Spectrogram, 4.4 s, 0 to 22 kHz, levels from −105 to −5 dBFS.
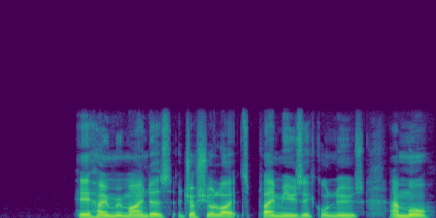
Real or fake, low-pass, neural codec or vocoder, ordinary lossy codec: real; 10.8 kHz; none; none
